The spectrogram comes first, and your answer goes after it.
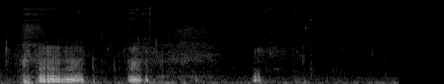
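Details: Six-month-old Chihuahua puppy defending her favorite stick: one short rumbling growl, a quicker second growl, then a faint snort before quiet.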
